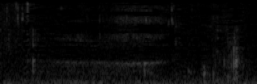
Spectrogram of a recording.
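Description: A quick sip of water: soft wet mouth noises and a faint swallow, with a slightly louder gulp near the end. Quiet, and nobody speaks.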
